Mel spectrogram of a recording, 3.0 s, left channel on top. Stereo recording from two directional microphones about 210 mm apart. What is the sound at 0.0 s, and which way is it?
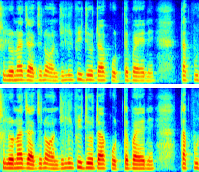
Speech, 25° right (ahead or behind).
